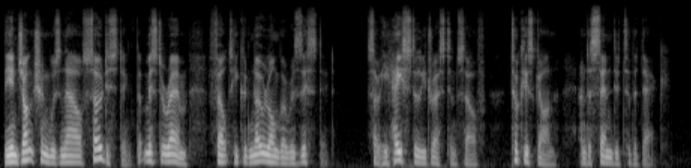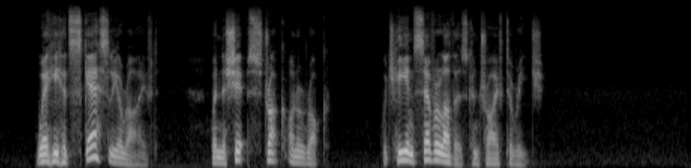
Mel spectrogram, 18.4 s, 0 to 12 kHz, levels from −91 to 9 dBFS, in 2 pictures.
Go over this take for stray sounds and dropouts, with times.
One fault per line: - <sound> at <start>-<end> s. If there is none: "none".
none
